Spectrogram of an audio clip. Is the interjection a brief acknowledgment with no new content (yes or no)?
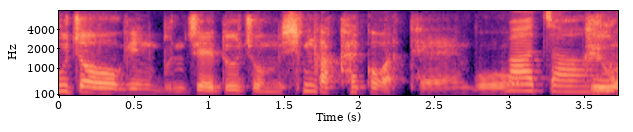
yes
